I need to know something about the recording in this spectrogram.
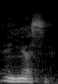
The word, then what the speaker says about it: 円安: 엔야스 여기 엔야스 이렇게 되어있죠. 엔야스 음과 훈을 읽었습니다.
